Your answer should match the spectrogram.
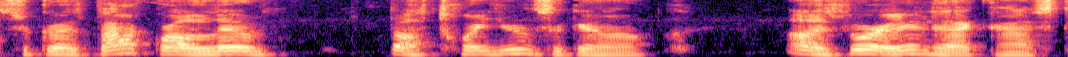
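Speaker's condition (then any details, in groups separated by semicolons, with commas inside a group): Cerebral ataxia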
